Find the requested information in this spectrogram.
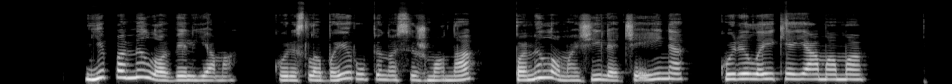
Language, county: Lithuanian, Kaunas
